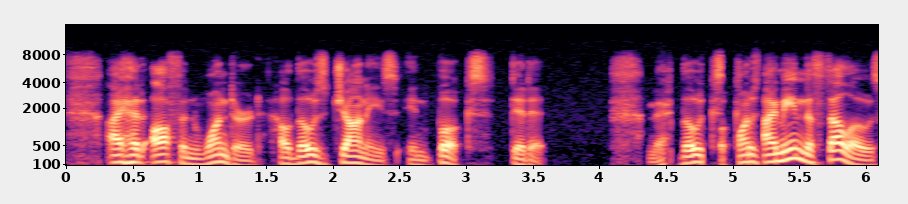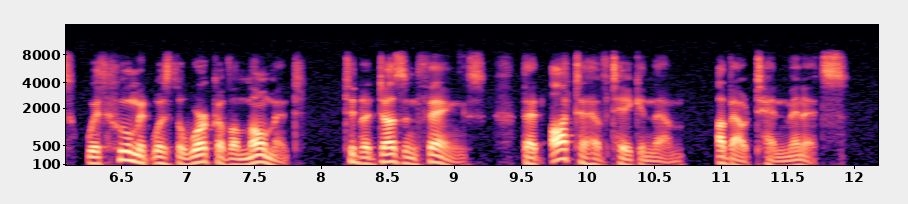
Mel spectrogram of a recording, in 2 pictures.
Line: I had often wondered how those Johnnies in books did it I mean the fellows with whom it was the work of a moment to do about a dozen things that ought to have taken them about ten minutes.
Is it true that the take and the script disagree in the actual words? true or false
true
